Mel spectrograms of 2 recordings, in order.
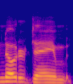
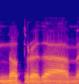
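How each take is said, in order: First: Notre Dame is said with an American English pronunciation. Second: Notre Dame is said with a French pronunciation. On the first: It refers to the university and its football team. "To me, you're talking about a university" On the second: It refers to the cathedral in Paris. "I hear the you know the the church in France"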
